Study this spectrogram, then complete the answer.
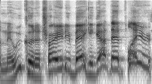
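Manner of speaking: high, loud whiny mock of a fan; mocking mock-draft fan. Host mocking mock-draft fans with a whiny fan voice. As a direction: parody the know-it-all drafter. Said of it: "if I had to hear another".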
